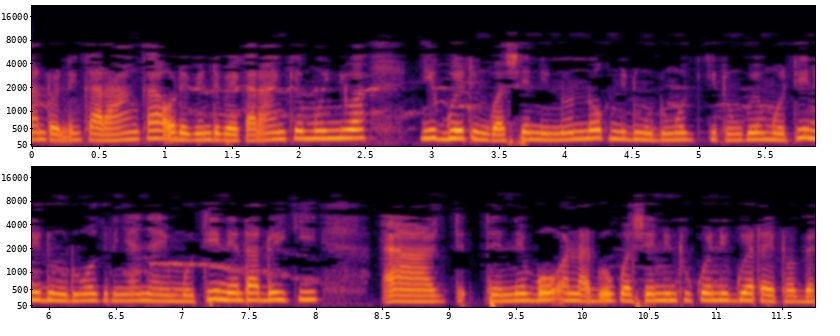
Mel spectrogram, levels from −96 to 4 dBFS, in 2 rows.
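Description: Across the entire speech, plainly audible WMA compression damage is present, likely from a low-bitrate encode near 32 kbps. Nothing reaches above 10.1 kHz, and long transform blocks smear quantisation noise over tens of milliseconds, leaving a ringing, washy hiss that breathes with the signal.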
